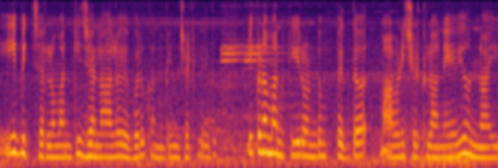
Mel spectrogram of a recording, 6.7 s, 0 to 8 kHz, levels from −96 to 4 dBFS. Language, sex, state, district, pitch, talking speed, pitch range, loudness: Telugu, female, Andhra Pradesh, Srikakulam, 215 Hz, 125 wpm, 200-230 Hz, -18 LUFS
